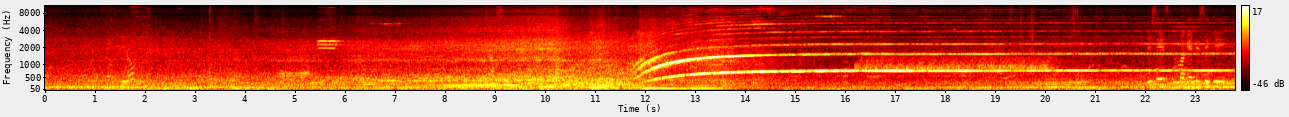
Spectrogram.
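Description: A siren winds up about twelve seconds in, its pitch rising quickly and then levelling off into one long steady wail.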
